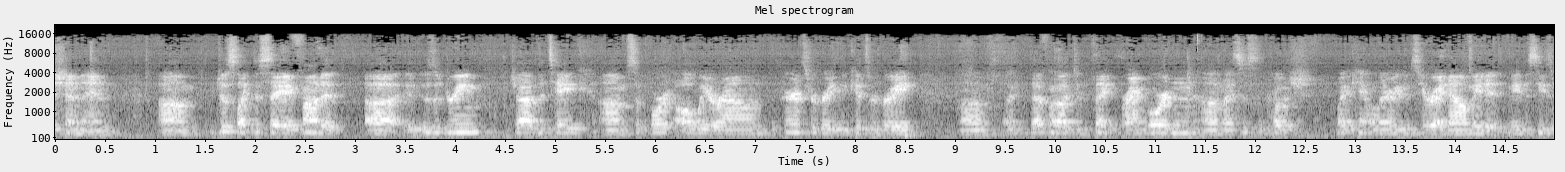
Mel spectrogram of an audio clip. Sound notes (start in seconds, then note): none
